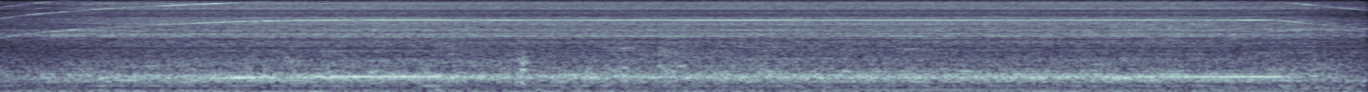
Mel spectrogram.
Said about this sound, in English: And so you can not only sit on the potty yourself, but you can also push the button to hear the sound of the suction that they would normally hear on the ISS.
